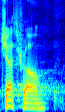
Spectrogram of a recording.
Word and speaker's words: Jethro: And we know of what we would call a close relationship between Moses and his father-in-law, Yitro, in English pronounced Jethro.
